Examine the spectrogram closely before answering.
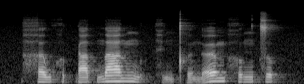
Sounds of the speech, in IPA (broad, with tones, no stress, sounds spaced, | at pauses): h ɐ˨ w h ʊ˨ k̚ aː˧ t̚ n̪ aː˥ n ŋ ʊ˧ k̚ h ɪ˨˩ ŋ pʰ ɵ˨˩ n œː˥ m h ʊ˥ ŋ t͡s ʊ˧ k̚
